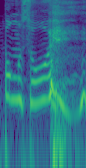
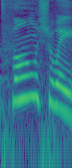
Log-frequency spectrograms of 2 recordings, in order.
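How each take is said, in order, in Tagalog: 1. Ang unang salita ay nagsisimula sa tunog na P. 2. Ang unang salita ay nagsisimula sa tunog na F. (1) "hindi Peng Shui" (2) "Dapat Feng Shui"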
